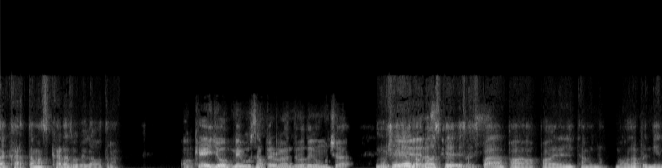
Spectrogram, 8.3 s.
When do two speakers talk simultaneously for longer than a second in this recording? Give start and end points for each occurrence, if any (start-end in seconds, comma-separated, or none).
4.8-6.2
